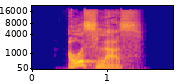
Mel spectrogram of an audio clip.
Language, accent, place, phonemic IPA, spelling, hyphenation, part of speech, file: German, Germany, Berlin, /ˈaʊ̯slas/, Auslass, Aus‧lass, noun, De-Auslass.ogg
- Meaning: outlet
